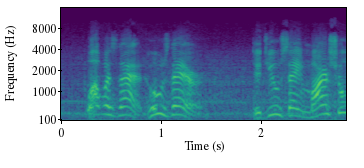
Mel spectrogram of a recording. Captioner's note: man On Radio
